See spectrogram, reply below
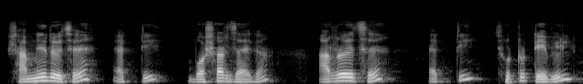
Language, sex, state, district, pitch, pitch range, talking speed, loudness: Bengali, male, West Bengal, Darjeeling, 150 Hz, 125-170 Hz, 115 wpm, -18 LUFS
